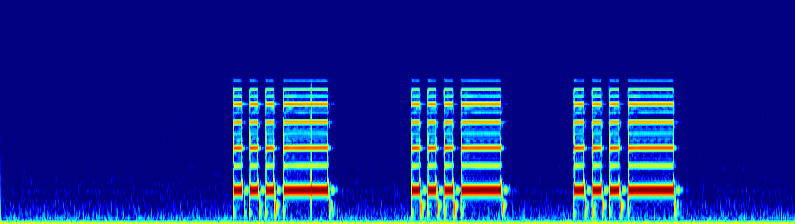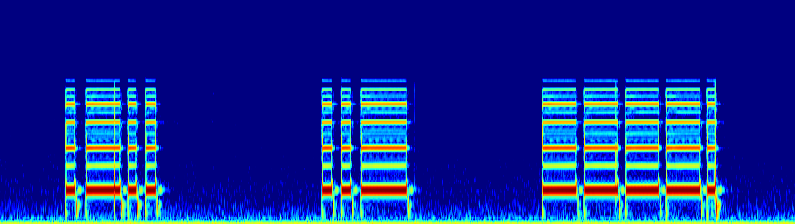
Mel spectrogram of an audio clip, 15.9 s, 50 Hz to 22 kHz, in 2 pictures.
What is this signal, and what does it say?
Morse code, heard as a keyed tone, about 13 wpm, spaced as for 8 wpm, 570 Hz. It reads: VVV L U 9
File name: curso / ejercicio 35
